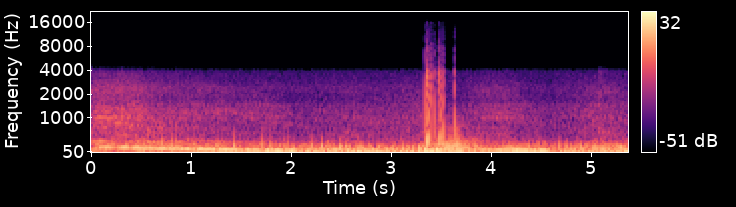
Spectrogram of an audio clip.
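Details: Chevrolet Aveo after exhaust leak repair: deep, even exhaust rumble rising smoothly with the revs, no puffing or ticking from the joints; exhaust sounds sealed and healthy.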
